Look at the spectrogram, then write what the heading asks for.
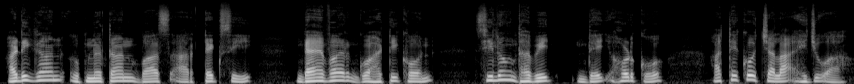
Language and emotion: Santali, neutral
